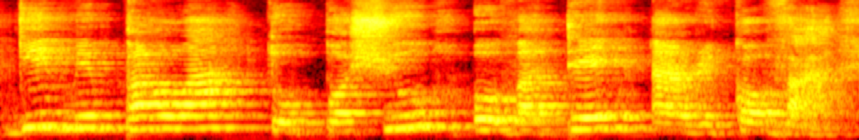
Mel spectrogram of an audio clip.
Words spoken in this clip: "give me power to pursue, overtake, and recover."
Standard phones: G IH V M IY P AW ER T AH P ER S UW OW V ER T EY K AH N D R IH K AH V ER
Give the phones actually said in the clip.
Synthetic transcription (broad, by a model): G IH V M IY P AW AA T AH P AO SH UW OW V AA T EY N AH N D R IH K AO V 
